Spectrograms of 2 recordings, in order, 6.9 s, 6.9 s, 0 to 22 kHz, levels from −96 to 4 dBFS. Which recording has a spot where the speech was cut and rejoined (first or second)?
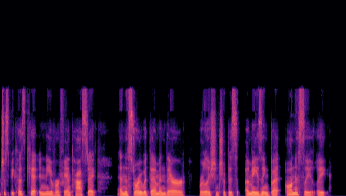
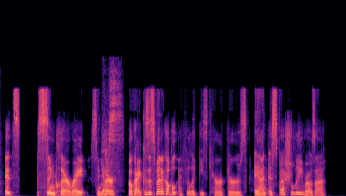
second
